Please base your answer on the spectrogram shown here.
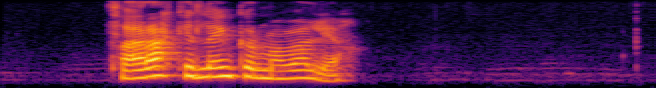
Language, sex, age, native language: Icelandic, male, 11, Icelandic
